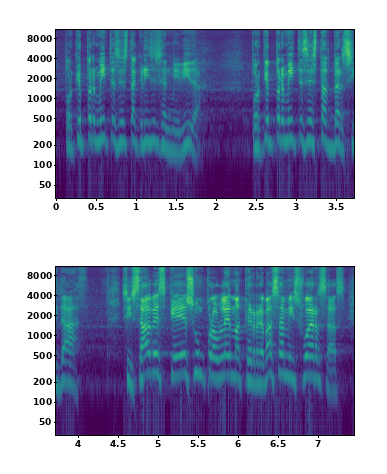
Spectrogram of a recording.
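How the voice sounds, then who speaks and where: A man's voice: very high-pitched, sharp tone. A man preaching a sermon as pastor, passionately posing one rhetorical question after another.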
